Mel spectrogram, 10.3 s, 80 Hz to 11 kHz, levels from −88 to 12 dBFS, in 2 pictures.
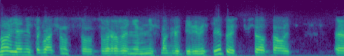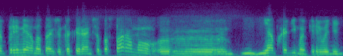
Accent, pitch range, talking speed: native, 115-130 Hz, 145 wpm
